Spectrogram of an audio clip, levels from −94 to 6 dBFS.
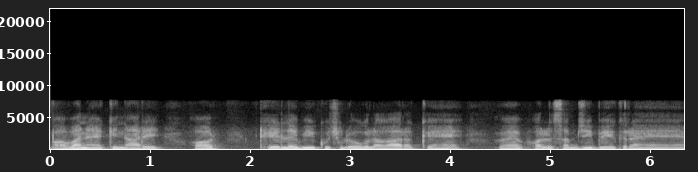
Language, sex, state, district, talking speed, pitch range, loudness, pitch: Hindi, male, Uttarakhand, Tehri Garhwal, 160 wpm, 150-170 Hz, -16 LUFS, 160 Hz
